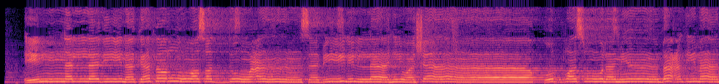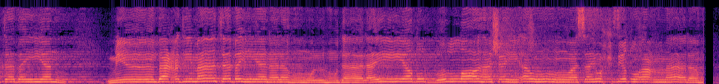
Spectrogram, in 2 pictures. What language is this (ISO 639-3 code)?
ara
